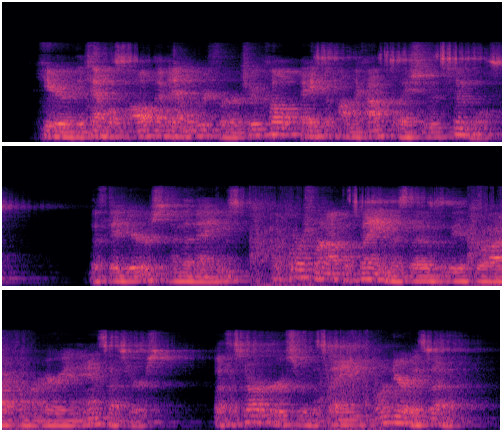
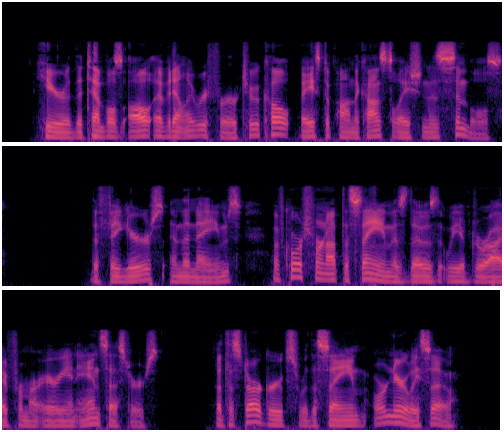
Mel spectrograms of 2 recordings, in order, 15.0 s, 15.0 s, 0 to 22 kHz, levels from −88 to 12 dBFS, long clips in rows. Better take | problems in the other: second | noise reduction (neural separator model SepFormer DNS4)

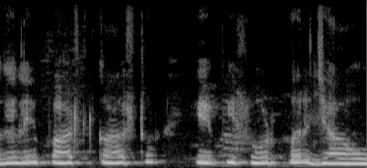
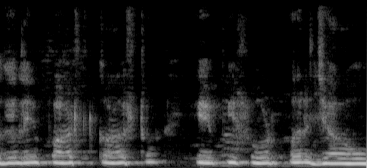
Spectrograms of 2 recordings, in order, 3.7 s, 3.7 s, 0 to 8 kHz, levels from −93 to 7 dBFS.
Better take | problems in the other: first | room echo; dies away in 0.2 s

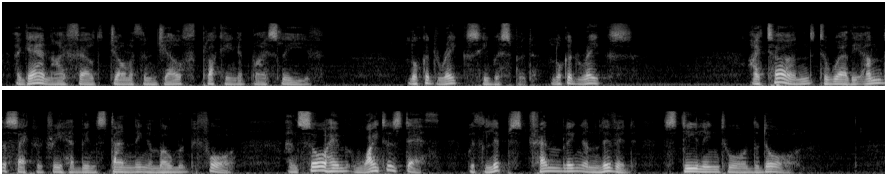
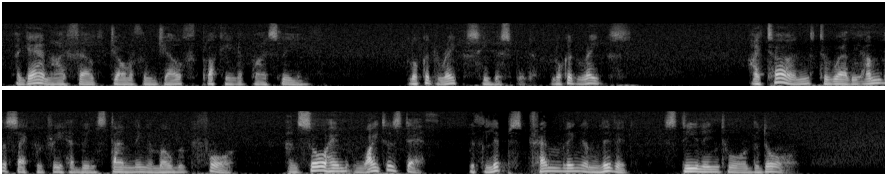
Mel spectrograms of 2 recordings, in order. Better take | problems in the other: first | noise reduction (neural mask model Resemble Enhance denoiser)

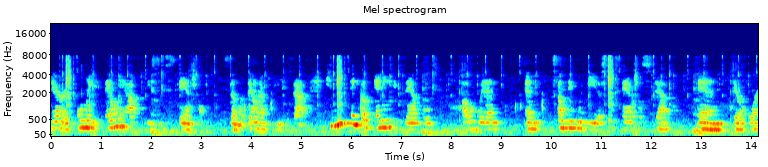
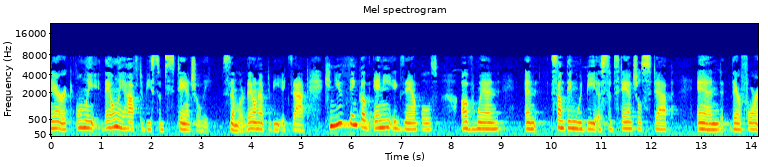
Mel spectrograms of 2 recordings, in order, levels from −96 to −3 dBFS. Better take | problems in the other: second | noise reduction (classical method WPE with log-MMSE)

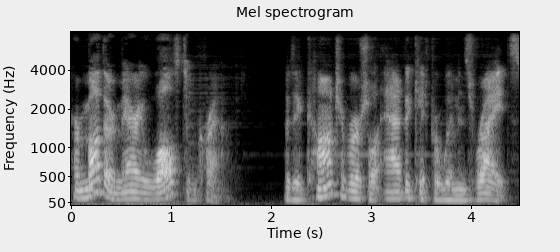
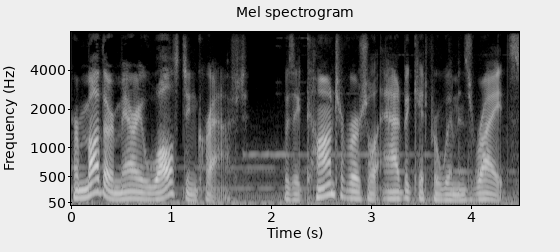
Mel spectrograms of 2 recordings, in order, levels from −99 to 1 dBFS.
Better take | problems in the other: second | noise reduction (neural mask model DeepFilterNet 3)

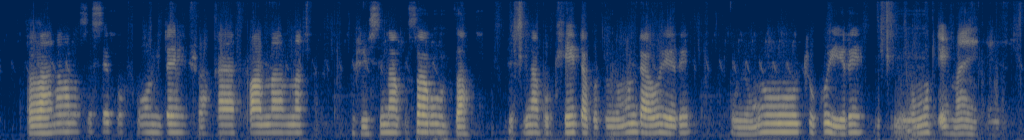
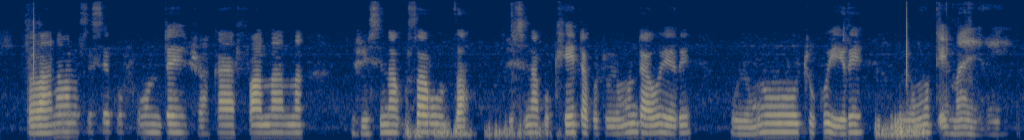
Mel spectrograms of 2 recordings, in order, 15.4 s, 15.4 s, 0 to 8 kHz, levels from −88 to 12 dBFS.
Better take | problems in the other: second | noise reduction (neural separator model SepFormer DNS4)

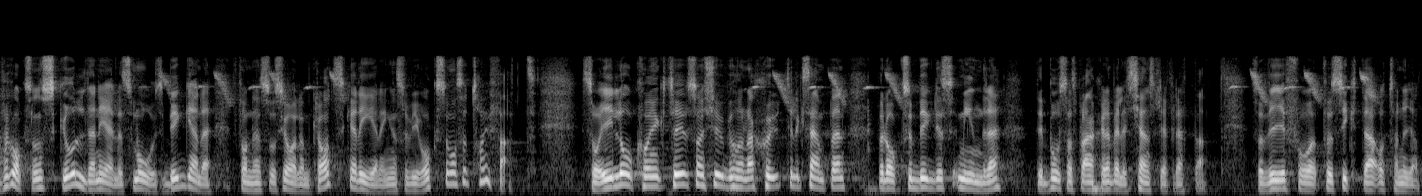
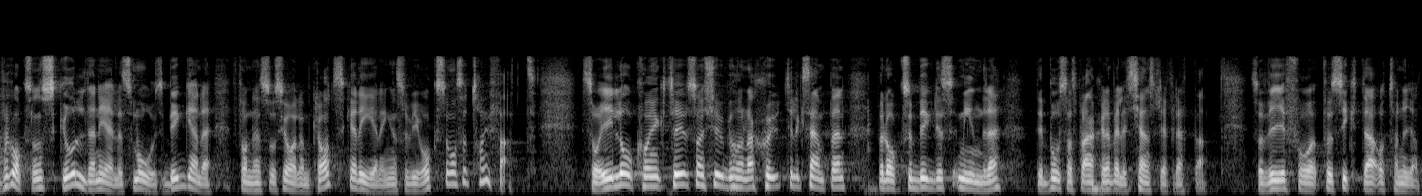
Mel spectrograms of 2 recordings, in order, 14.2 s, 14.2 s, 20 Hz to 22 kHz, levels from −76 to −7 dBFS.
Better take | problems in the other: second | background sound (Bird vocalization, bird call, bird song); 19 dB below the speech

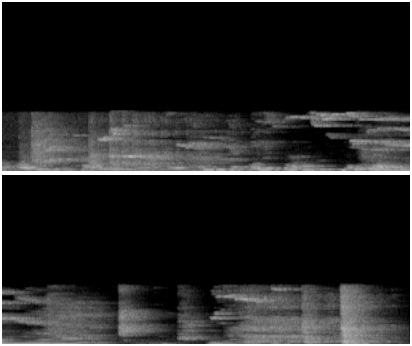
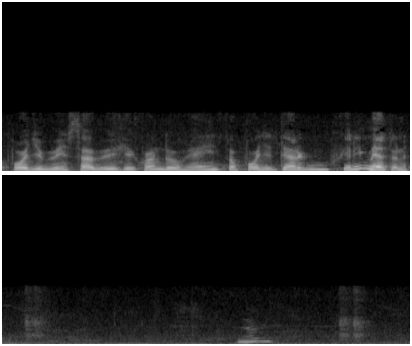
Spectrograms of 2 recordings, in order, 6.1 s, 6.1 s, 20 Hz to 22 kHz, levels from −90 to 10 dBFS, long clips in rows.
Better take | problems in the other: second | noise reduction (classical method WPE with log-MMSE)

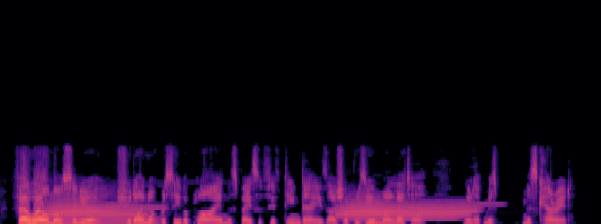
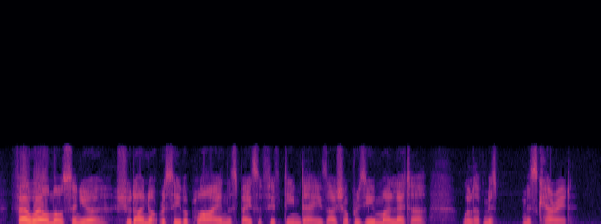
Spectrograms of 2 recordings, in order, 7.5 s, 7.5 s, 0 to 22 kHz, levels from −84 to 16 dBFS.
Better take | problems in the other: second | noise reduction (classical method Wiener filter)

